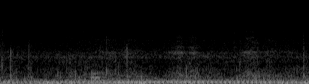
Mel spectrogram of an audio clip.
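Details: Low rumbling and rhythmic thudding steps fill the recording in the Ansião countryside of Portugal, with no animal voice standing out.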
